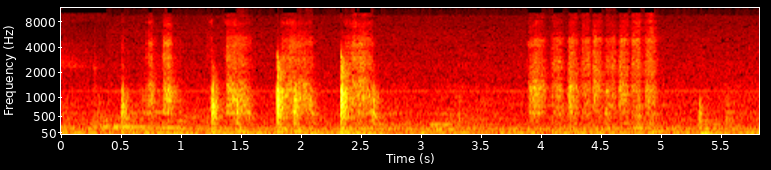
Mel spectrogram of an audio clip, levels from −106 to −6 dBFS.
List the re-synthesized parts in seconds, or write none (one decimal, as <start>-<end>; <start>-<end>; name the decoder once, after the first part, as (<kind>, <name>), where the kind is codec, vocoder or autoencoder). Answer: none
